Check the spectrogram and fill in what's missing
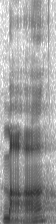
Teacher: We use it over the course of a sentence, but pronounced here would be ma. The third tone is a falling rising tone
